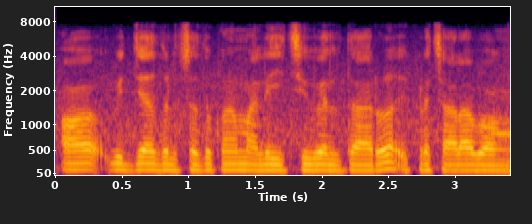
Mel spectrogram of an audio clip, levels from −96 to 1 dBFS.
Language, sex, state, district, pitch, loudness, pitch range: Telugu, male, Andhra Pradesh, Anantapur, 115 Hz, -16 LUFS, 110-120 Hz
